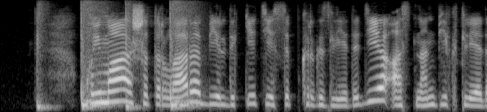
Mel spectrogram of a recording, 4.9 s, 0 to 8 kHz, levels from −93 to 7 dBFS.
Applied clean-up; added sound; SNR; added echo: none; Bass drum / Snare drum; 7 dB; none.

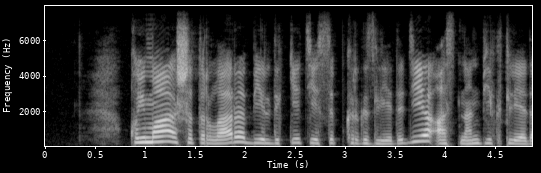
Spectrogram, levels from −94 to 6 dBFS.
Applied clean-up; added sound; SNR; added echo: none; none; none; none.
